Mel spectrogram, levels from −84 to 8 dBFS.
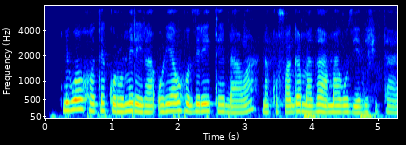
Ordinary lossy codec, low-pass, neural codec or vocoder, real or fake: Opus, 32 kbps; 7.2 kHz; none; real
